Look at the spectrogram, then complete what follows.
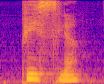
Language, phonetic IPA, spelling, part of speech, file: Ukrainian, [ˈpʲisʲlʲɐ], після, preposition / adverb, Uk-після.ogg
- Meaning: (preposition) after (in time); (adverb) later, afterwards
